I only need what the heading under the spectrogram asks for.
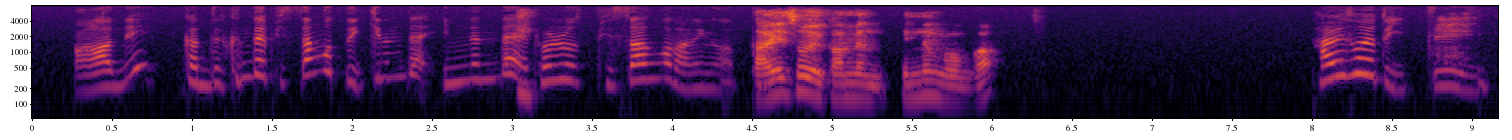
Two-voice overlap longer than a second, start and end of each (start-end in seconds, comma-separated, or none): none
